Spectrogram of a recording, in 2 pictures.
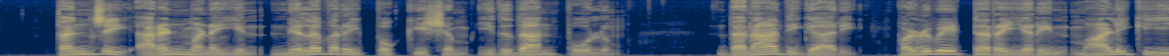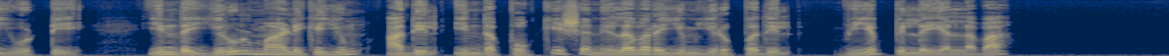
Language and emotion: Tamil, neutral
